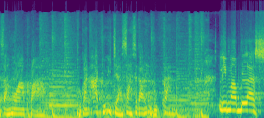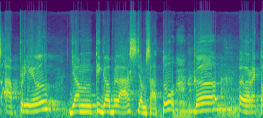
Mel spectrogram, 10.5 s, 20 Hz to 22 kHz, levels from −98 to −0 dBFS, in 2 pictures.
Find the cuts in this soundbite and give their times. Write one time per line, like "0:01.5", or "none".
0:04.2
